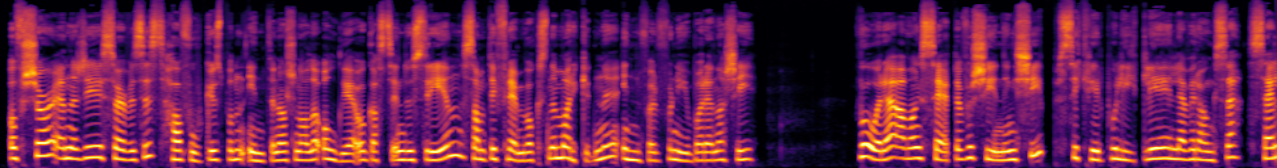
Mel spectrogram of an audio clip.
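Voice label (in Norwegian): informativ, Norwegian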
